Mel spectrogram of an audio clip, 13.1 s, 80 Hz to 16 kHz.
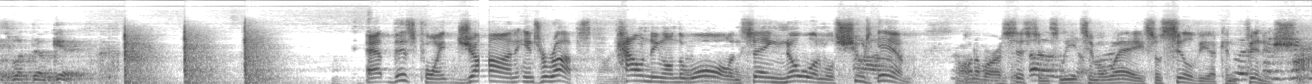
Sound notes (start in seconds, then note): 2.8 thumps wall three times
